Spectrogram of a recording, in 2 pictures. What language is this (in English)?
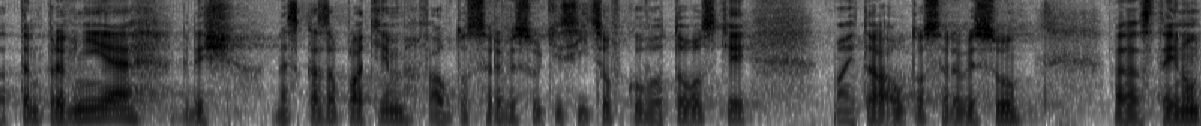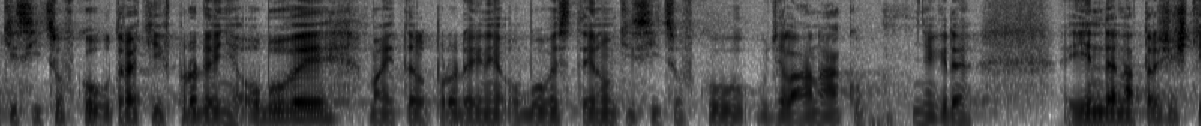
Czech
